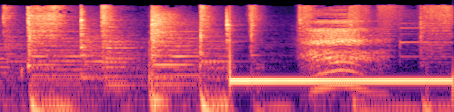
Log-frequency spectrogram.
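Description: A telephone ringing tone sounds while a radio station calls a listener: a steady, single-pitched tone starts partway through and holds loudly to the end, after a few thumping beats, with a whooshing effect sweeping over it.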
